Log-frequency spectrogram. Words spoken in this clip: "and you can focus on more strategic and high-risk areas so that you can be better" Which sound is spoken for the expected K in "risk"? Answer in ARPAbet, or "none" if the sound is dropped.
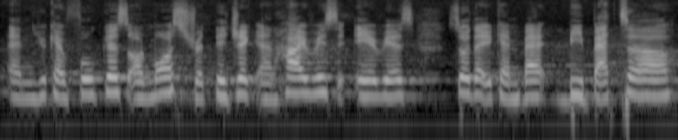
none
